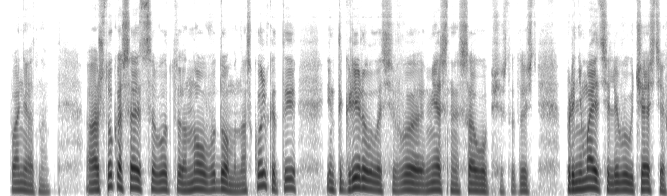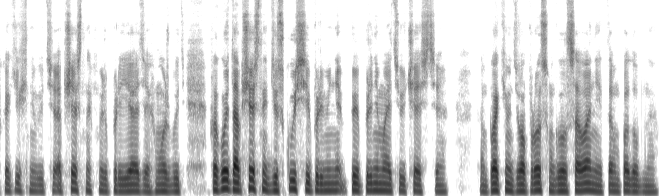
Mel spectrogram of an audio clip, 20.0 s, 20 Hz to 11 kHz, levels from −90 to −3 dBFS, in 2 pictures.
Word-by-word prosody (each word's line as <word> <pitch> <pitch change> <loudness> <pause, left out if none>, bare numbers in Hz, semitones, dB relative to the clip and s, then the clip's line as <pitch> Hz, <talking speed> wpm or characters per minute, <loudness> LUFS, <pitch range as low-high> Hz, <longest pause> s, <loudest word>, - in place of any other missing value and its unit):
Понятно. 110 -7 -5 0.5
А 125 +1 +1
что 190 +8 -2
касается 160 -5 +2
вот, 130 -1 -2
э, - - -1
нового 130 +1 0
дома- 130 -7 +1
насколько 140 - -2
ты 150 +5 -3 0.4
интегрировалась 135 -1 +1
в 115 0 +1
местное 120 -1 -2
сообщество? 105 -4 -2
То 115 +3 -7
есть 100 -4 -8 0.4
принимаете 140 +1 +3
ли 125 +1 +1
вы 130 +1 +2
участие 120 -1 0
в 95 - -17
каких-нибудь 110 -2 -8
общественных 115 +1 -3
мероприятиях, 105 -1 -1
может 110 -1 -2
быть, 105 -2 -5 0.3
в - - -31
какой-то 135 +1 +7
общественной 135 +1 +3
дискуссии 120 +4 0
применя 120 0 -1
при 125 -2 +3
принимаете 120 0 -1
участие, 105 -1 -5 0.5
ну, 105 -2 -7
по 120 +5 +5
каким-нибудь 115 -1 0
вопросам 115 0 +2
голосования 115 +1 +2
и - - -8
тому 105 0 -4
подобное? 100 -3 -3
115 Hz, 125 wpm, -25 LUFS, 105-130 Hz, 0.5 s, какой-то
